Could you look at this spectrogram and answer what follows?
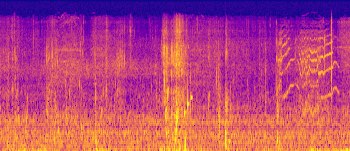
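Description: Handling noise on a small fishing boat: light knocks and taps on the hull over a steady low wash of wind and water, with a few short high whistling notes near the end.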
